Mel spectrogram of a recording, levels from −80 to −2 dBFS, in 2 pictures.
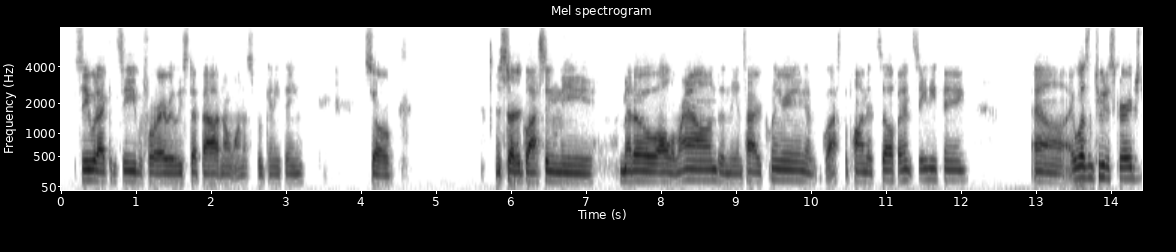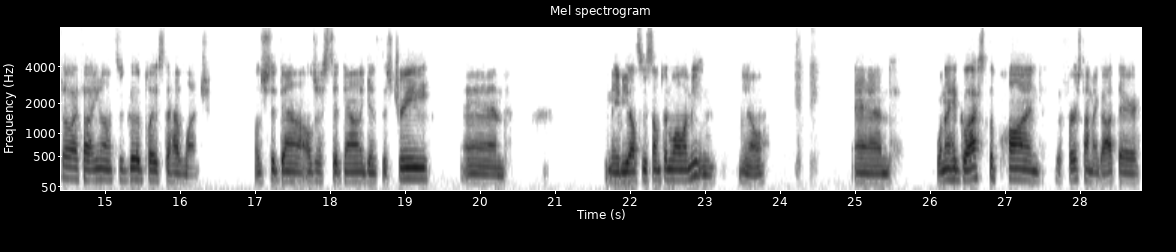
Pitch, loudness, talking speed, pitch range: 125 Hz, -21 LUFS, 185 wpm, 110-140 Hz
